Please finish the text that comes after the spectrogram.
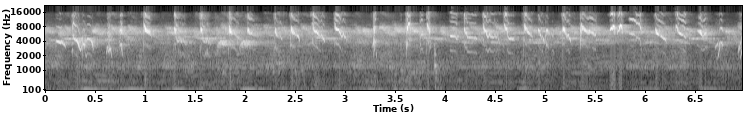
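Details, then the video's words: Several mountain white-eyes singing together, other birds joining in; dense, fast high-pitched twittering of rapid downslurred and upslurred notes, nearly unbroken for seven seconds, with faint low rumble beneath. "Tidak butuh waktu lama pleci Monty lain pasti ikut bunyi"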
